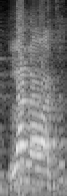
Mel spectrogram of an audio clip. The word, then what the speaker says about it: anabaptisme: que l'on appelle l'anabaptisme l'anabtis comme ça se prononce a n A B a P t i s m e et bien son doctrine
